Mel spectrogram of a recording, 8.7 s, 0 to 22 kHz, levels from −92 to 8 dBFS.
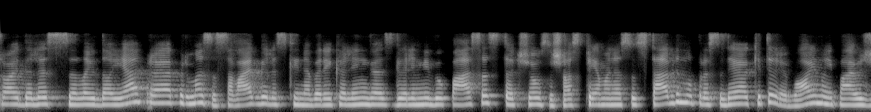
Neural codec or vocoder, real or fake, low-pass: codec, 24 kHz, 1.2 kbps, DualCodec; fake; 7.2 kHz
